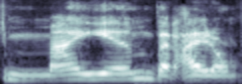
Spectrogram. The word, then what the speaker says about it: Mayim: raw I started researching the name it's actually pronounced Mayim but I don't pronounce it like that because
